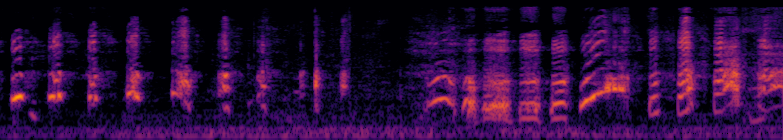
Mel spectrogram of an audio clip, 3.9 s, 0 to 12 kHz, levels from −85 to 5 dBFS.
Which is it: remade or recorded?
recorded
